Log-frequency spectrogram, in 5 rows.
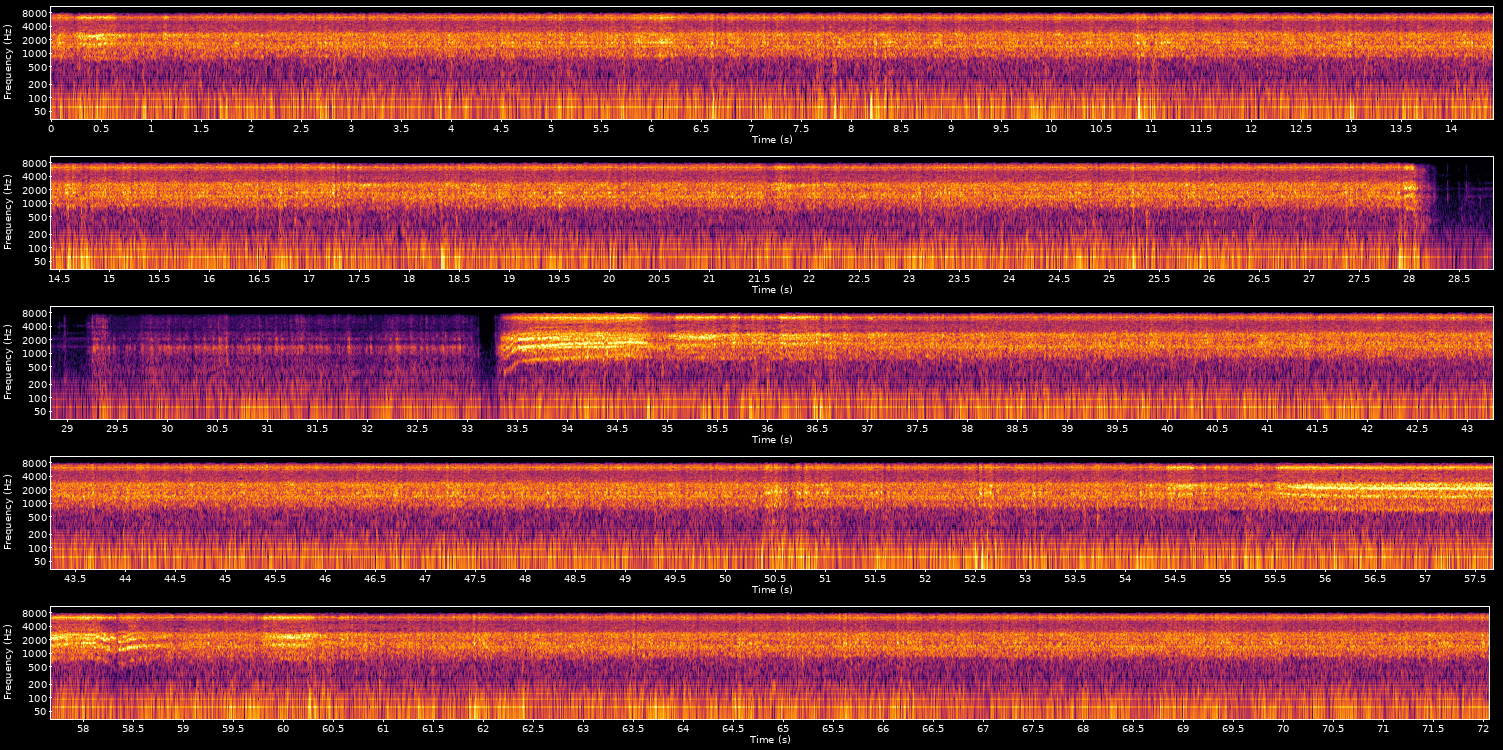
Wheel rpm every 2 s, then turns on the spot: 230, 240, 240, 230, 230, 230, 230, 230, 230, 230, 230, 230, 240, 220, 50, 20, 40, 200, 230, 240, 230, 230, 230, 230, 230, 230, 230, 230, 210, 190, 230, 230, 230, 230, 230, 240.
28-32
